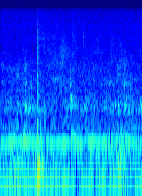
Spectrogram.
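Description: Quiet room tone with a steady low hum, a faint click about half a second in, and a few fainter ticks after it.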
